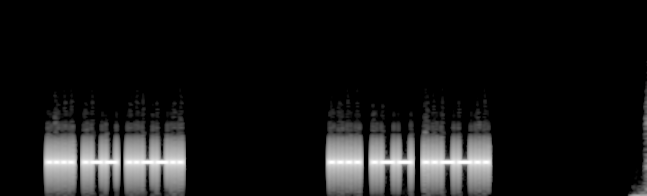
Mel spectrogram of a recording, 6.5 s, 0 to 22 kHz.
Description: Morse code, heard as a keyed tone, about 35 wpm, 700 Hz. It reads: HW? HW?
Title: Speed-Racing Top 90 QSO Elements 28wpm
